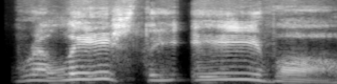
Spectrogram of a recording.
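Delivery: rough, creaky voice, evil drawn out. Urging another speaker to watch the movie, doing a Little Nicky impression. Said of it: "I hope that's a pretty good impression of it".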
